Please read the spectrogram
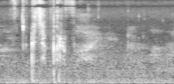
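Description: Two light taps of fingers on a hard glossy surface close to the microphone, about a third of a second apart, with soft whispering or breathy sounds after them.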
